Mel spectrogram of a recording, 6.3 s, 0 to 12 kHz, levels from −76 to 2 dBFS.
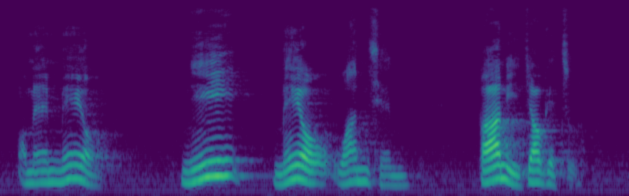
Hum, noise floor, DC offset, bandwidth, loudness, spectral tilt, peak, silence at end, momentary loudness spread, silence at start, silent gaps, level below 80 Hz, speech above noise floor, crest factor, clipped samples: none; -63 dBFS; under 0.1%; 11 kHz; -28 LUFS; -6.5 dB/octave; -6 dBFS; 0.55 s; 22 LU; 0.2 s; none; -70 dBFS; 36 dB; 24 dB; under 0.1%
